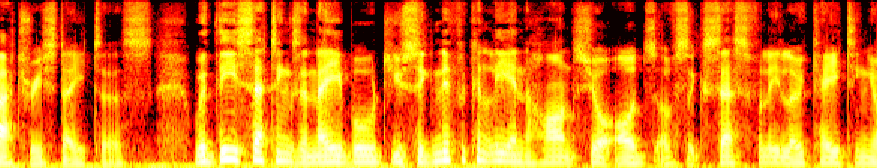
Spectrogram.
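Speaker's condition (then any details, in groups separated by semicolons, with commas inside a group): No condition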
